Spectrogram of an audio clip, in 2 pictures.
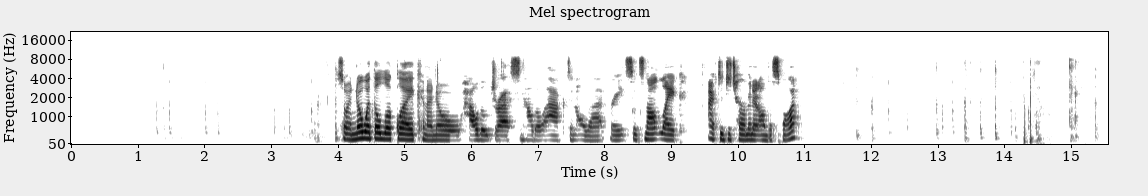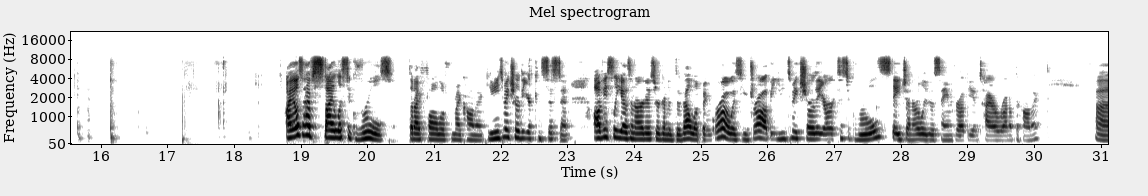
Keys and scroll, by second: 9.5-9.9 scroll, 10.8-11.6 scroll up 1, 11.6 scroll, 13.2 scroll, 14.2 scroll.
